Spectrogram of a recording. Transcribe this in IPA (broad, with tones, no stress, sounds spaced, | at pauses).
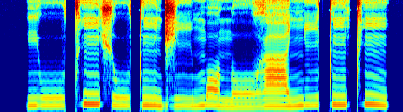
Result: j uː˨ tʰ ĩ˦ ʃ uː˨ t ĩ˨ d͡ʒ iː˨ m ɔ˦˨ n oː˨ ɣ aː˦ ɲ i˦ t ĩ˦ tʰ ĩ˦˨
